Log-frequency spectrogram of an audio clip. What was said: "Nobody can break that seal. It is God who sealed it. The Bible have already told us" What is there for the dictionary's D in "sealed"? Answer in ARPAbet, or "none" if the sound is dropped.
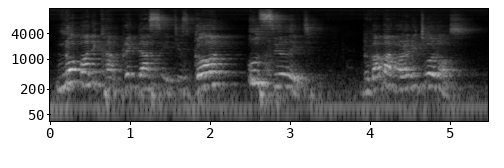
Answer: none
